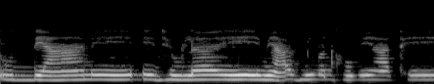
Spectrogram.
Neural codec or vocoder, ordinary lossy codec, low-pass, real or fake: none; none; 5.4 kHz; real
